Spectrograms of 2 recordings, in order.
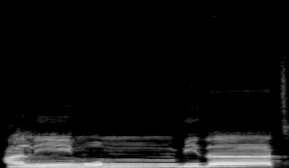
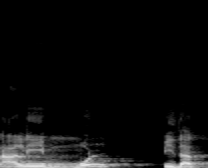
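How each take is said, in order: First: The n turns into a nasal m before b. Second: A clear n is kept before b. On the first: The speaker calls it right. "tapi alimum" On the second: The speaker calls it wrong. "bukan alimun bidzat"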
